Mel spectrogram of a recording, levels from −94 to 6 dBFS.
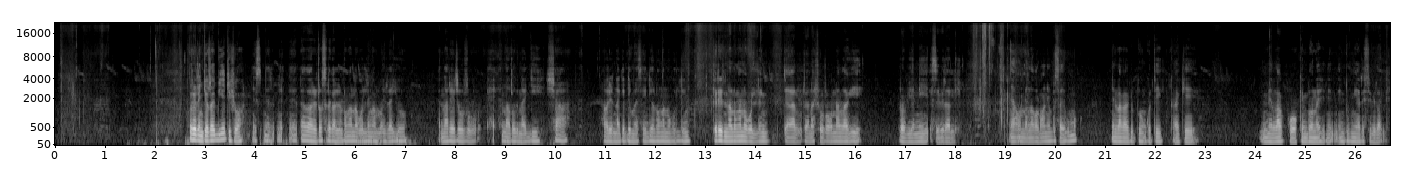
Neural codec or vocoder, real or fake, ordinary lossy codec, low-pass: vocoder, 44.1 kHz, 128 mel bands, Pupu-Vocoder; fake; none; none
